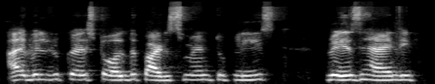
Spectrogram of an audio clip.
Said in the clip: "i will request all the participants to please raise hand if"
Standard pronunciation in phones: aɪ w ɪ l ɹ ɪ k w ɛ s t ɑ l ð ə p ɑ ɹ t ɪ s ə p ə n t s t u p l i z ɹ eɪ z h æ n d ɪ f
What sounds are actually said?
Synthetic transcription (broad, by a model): aɪ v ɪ l ɹ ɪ k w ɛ s t ɑ l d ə p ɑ ɹ t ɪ s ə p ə n t t u p l i z ɹ eɪ z h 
